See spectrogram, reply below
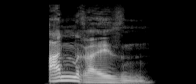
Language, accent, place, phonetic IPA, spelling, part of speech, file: German, Germany, Berlin, [ˈanˌʁaɪ̯zn̩], Anreisen, noun, De-Anreisen.ogg
- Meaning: 1. gerund of anreisen 2. plural of Anreise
